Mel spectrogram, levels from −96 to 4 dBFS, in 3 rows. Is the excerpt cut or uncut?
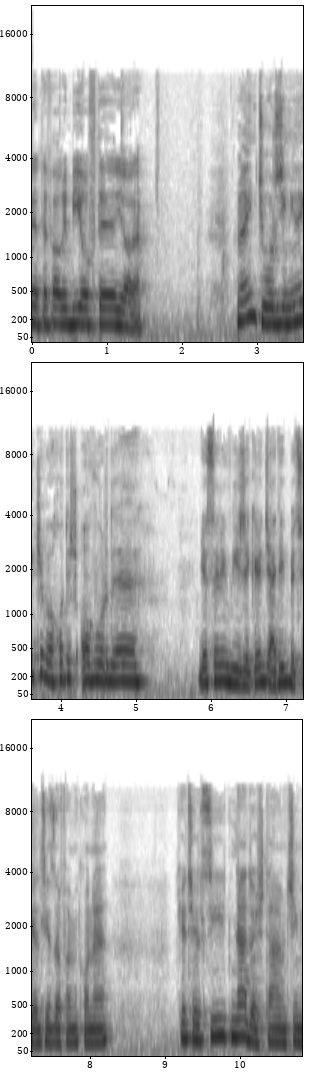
uncut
